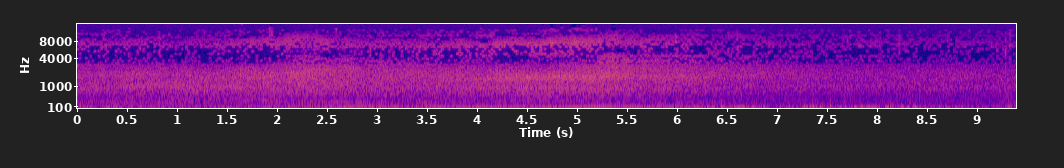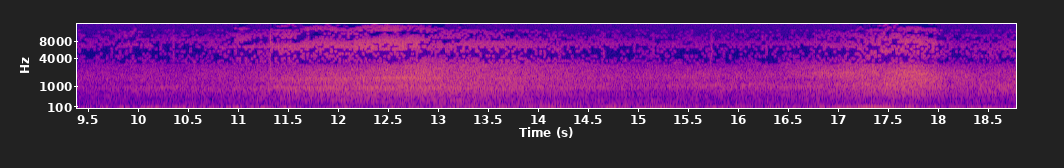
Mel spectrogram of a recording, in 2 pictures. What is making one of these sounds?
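Cars pass by on the road with a steady hum of tyres.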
